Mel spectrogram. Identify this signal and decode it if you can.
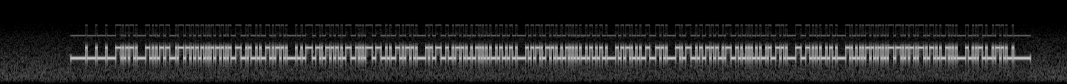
RTTY (75 baud, 850 Hz shift), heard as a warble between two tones, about 1700 Hz centre. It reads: NAME IS BOB, QTH PORTO, LOC QR22IH QR22IH. HOW COPY? ON2HJ DE EA4CZK K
